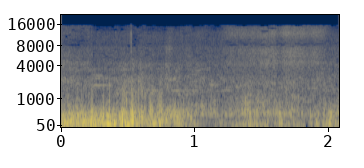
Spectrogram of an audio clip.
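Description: Strong wind buffeting the microphone: an irregular low rumble that gusts hard, then eases about halfway through.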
